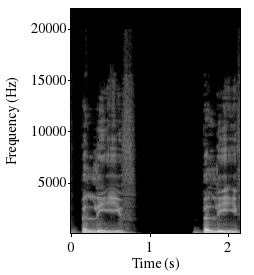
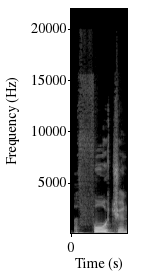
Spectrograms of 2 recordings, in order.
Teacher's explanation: believe is on the second syllable Fortune is on the first syllable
